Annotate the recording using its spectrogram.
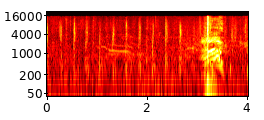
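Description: Quick footsteps run on pavement.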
